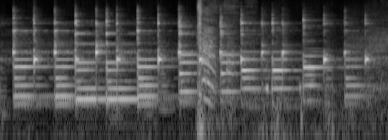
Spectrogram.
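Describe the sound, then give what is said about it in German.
A bright electronic phone ringtone melody plays alone, a quick run of clear synthetic notes in a steady bouncy rhythm with a brief swooping flourish midway, loud. “Okay, ich merke mir den Ton Kung Fu.”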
